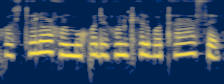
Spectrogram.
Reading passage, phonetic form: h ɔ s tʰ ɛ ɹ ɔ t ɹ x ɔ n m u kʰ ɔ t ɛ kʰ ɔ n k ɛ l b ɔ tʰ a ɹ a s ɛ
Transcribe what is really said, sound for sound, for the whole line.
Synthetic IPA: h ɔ s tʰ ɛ l ɔ ɹ x ɔ n m u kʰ ɔ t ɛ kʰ ɔ n kʰ ɛ l b ɔ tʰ a ɹ a s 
